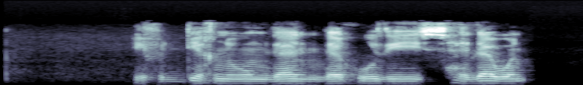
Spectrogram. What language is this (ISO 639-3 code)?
kab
